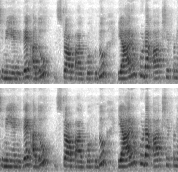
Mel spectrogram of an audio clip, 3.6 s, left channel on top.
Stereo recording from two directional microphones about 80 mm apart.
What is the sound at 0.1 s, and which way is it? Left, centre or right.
A woman's voice, centre.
